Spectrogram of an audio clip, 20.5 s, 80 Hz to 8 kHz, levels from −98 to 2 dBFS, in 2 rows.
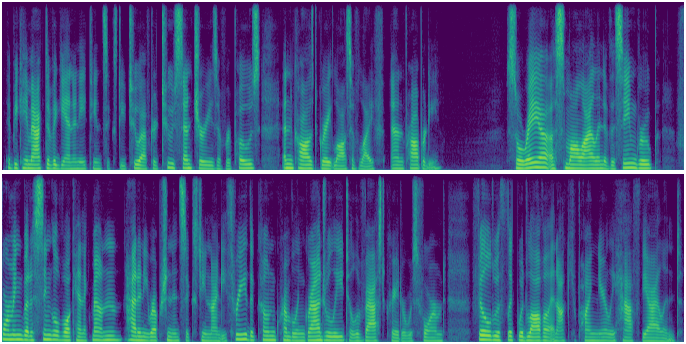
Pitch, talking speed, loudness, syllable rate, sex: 175 Hz, 180 wpm, -21 LUFS, 5.5 syllables/s, female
